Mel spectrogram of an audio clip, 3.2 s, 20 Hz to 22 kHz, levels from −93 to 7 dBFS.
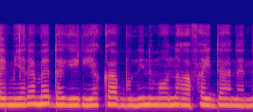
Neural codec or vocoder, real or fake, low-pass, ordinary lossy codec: vocoder, 22.05 kHz, 80 mel bands, WaveNeXt; fake; 9.9 kHz; none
